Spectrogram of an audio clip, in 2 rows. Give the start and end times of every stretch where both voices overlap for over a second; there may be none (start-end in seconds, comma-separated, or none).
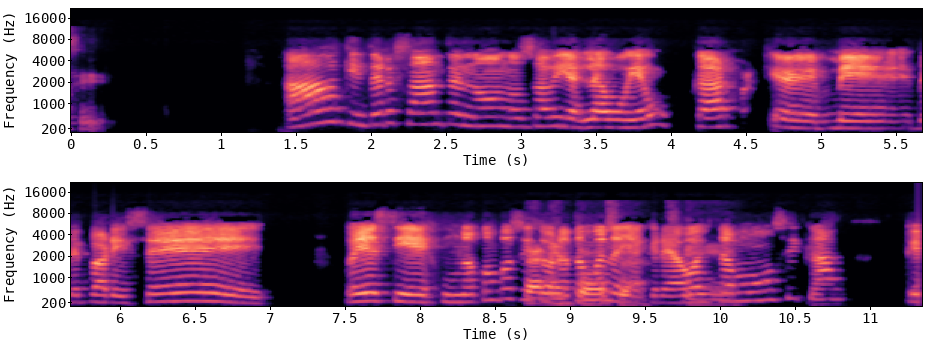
8.7-10.2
